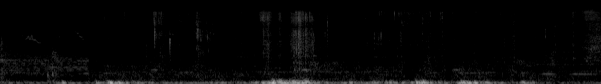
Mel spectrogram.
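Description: Shredded cabbage rustles as handfuls drop into a pot.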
